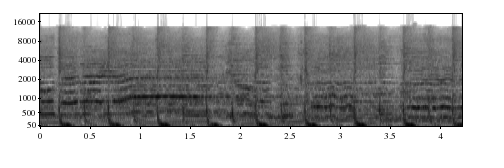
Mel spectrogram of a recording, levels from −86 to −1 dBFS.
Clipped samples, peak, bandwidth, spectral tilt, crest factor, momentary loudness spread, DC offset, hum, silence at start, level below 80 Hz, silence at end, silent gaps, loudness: 0.3%; 0 dBFS; 14.5 kHz; -3.5 dB/octave; 10 dB; 4 LU; 2%; none; 0 s; -16 dBFS; 0 s; none; -10 LUFS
